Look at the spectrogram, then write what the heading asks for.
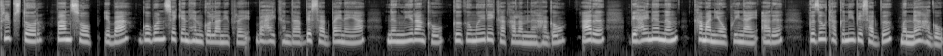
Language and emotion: Bodo, neutral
